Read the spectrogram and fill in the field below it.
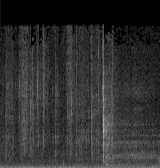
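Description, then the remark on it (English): Soft papery crinkling of thin rice rolling papers, a continuous light rustle with one sharper crackle about midway, no voices present. “These are some thin ass papers, dog.”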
